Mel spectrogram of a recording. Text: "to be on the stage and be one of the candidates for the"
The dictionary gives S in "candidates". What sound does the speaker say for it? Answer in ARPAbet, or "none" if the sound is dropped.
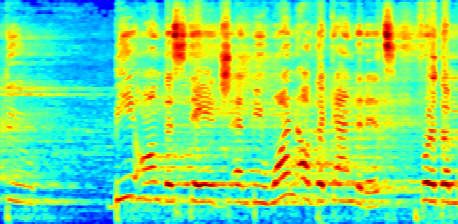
S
